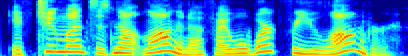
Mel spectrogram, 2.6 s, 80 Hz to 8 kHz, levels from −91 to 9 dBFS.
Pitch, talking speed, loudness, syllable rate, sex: 250 Hz, 305 wpm, -16 LUFS, 6.2 syllables/s, female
